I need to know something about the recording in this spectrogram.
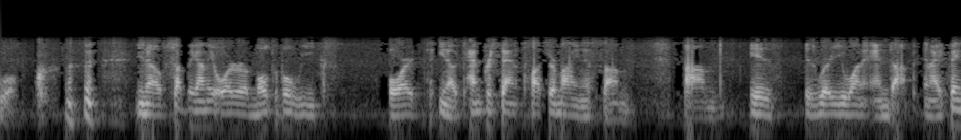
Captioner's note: laugh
